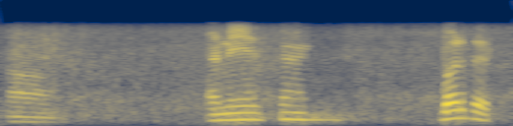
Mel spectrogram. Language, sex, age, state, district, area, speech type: Goan Konkani, male, 30-45, Goa, Quepem, rural, conversation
